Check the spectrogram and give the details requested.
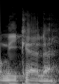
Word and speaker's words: Mikal: Kan kemudian sampai ketemu kalimat wa Jibril wa Mikala. Jibril dengan Mikal. Mikal itu riwayat Hafiz dari Asim. Di riwayat Qalun, kemudian Warash dari Nafi' dibacanya Mikail. Ya, makanya kita bisa baca dengan Mikal ya atau Mikail.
